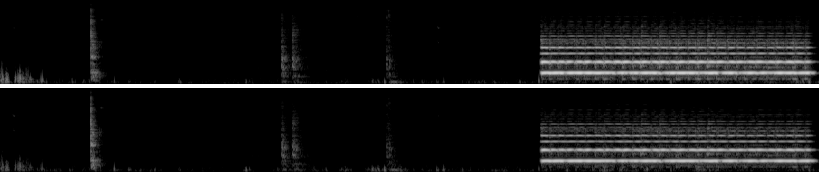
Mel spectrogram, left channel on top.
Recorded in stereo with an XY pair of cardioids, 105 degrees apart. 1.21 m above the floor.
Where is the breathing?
I don't hear breathing.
